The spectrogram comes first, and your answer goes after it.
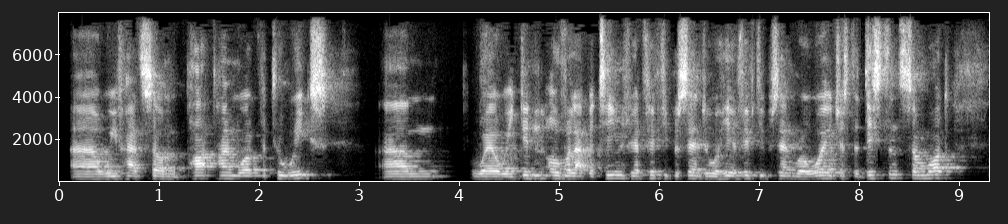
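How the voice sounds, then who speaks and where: In audible room echo but with a quiet background, a man speaks with fairly even intonation. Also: moderate pace. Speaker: panelist. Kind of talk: interview answer. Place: studio. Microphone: video call.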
